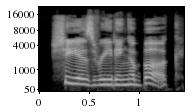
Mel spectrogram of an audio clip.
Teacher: Stress reading and book.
